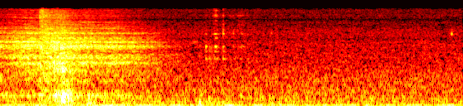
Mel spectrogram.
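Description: Near silence: quiet room tone with a short, faint hiss in the first second.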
